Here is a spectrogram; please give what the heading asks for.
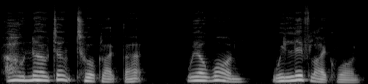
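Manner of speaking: high-pitched, indignant little protest; agitated, even angry. A narrator's reading. Sonia protests his talk, agitated and angry. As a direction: bristle like an angry little bird. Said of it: "agitated again, and even angry".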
